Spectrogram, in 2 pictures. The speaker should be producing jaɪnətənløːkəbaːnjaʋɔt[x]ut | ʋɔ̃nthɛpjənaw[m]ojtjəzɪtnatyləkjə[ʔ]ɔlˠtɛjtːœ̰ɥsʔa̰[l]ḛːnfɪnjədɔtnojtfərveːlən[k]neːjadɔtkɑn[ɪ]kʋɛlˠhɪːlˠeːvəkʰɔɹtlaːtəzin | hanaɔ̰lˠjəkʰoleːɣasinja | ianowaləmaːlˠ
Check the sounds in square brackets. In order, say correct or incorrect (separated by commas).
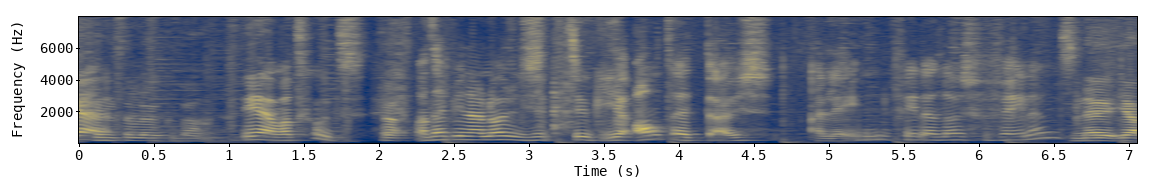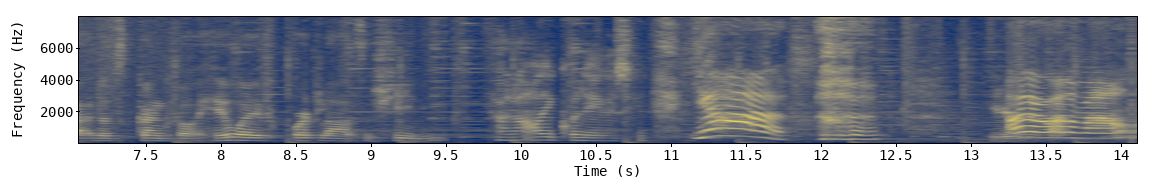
correct, incorrect, correct, correct, incorrect, correct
